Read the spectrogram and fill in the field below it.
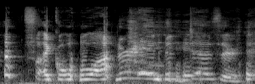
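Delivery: laughing. Real, not acted. Repeating laughing.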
